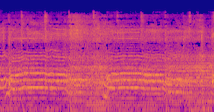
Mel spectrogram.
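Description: Live pop song with a female singer holding long sung notes without words, sliding in pitch between them, over an amplified backing track with a steady beat.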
